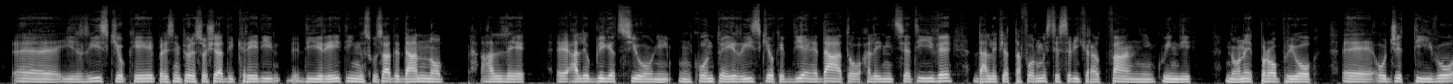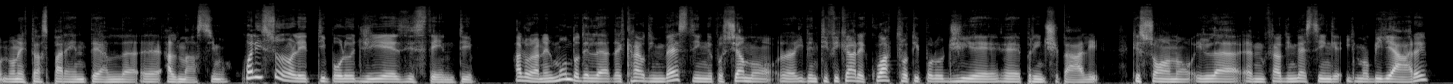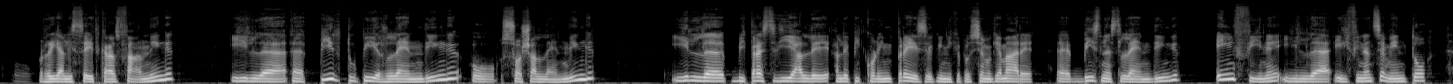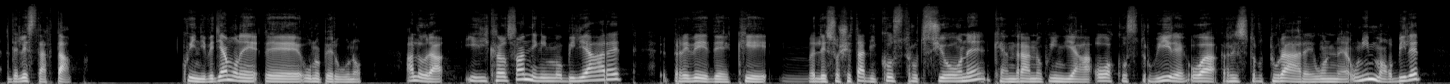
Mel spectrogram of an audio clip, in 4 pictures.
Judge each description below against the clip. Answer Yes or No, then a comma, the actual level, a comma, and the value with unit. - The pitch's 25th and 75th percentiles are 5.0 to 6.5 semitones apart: No, narrow, 2.6 semitones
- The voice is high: No, low, 135 Hz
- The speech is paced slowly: No, average, 135 wpm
